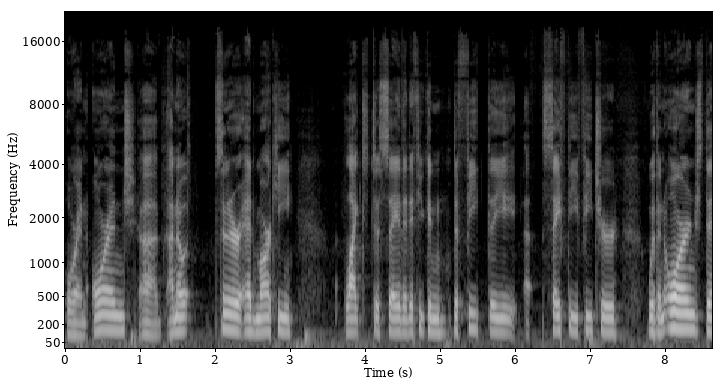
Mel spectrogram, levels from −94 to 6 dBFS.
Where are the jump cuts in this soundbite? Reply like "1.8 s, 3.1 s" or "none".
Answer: none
